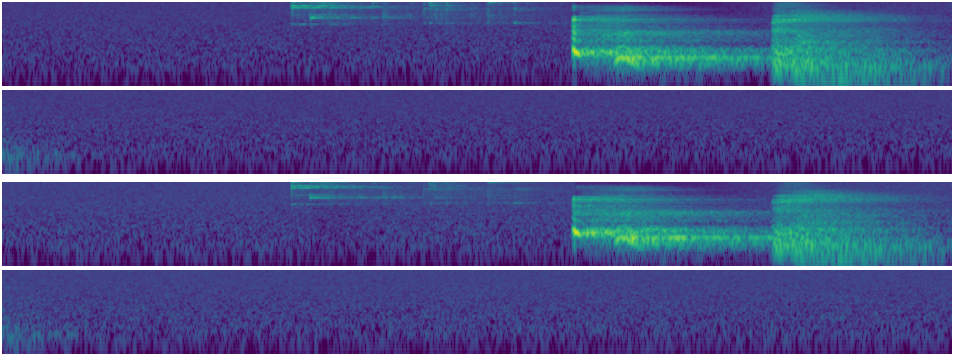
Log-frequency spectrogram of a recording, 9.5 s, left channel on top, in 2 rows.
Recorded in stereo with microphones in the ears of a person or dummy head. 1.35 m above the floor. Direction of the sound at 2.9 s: 55° left (ahead or behind).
